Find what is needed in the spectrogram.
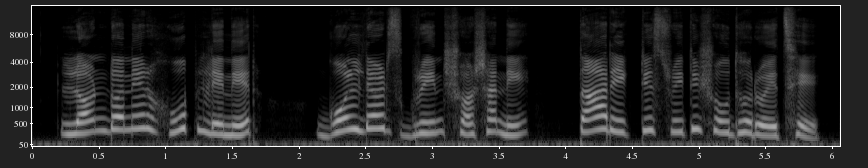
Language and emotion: Bengali, neutral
